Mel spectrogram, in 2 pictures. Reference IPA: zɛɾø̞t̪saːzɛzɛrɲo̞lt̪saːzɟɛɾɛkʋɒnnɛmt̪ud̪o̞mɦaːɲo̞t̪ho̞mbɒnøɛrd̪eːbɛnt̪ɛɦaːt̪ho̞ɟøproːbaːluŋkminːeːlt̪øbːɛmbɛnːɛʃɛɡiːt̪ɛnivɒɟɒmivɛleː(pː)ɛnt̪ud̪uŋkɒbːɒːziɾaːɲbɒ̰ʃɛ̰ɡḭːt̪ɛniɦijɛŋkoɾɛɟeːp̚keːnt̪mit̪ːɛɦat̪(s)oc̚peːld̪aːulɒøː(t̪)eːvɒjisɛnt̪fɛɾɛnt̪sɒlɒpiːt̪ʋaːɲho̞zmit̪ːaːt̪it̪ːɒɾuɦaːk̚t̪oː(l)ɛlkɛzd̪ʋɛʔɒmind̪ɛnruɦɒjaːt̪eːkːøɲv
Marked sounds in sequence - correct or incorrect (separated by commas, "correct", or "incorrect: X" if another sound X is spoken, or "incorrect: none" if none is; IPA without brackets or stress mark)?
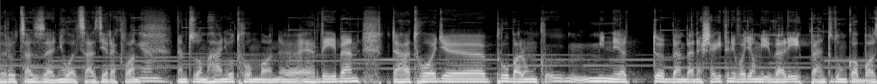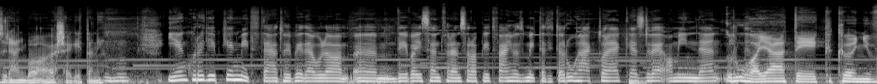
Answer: correct, incorrect: h, incorrect: d̪, correct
